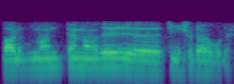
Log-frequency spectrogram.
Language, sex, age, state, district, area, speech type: Bengali, male, 18-30, West Bengal, Kolkata, urban, conversation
